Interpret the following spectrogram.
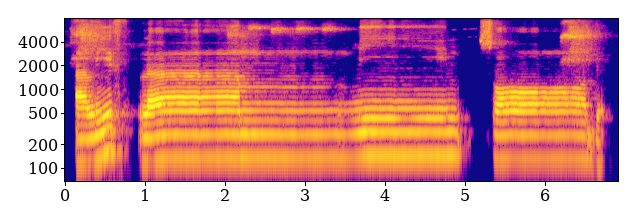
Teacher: Koreksinya kalau baca alif lam mim shad, ketika mim ke shad tidak perlu ditahan karena itu jelas bacaannya idhar. Jadi alif lam mim shad.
